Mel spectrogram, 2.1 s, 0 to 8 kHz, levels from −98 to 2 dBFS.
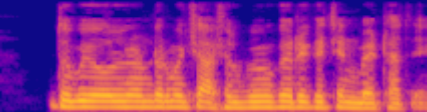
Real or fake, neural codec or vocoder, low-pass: real; none; 7.2 kHz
